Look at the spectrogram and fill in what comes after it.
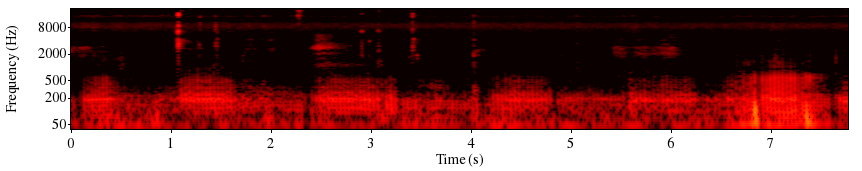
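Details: Scottish Fold kittens indoors watching a bird through a window; low rumbling purr in steady pulsing bursts of about a second each, with faint brief higher chirps and clicks on top.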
